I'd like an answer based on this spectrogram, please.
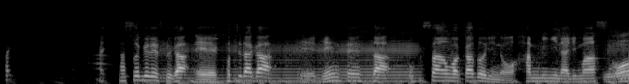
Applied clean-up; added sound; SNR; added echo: neural mask model RNNoise.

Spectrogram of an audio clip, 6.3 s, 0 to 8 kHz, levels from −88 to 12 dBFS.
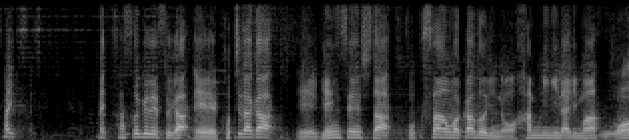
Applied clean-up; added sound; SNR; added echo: neural separator model SepFormer DNS4.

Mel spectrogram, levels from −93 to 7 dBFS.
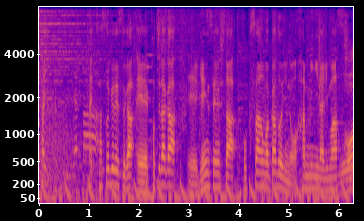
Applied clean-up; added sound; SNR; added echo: none; none; none; none.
